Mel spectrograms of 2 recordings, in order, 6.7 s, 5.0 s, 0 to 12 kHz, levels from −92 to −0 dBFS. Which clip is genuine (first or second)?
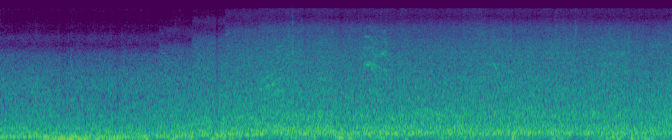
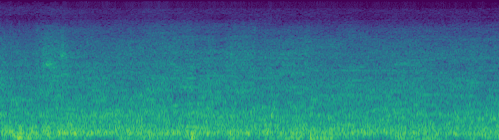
first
